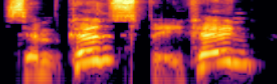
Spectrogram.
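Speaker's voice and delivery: high, slow self-important phone greeting; very important telephone voice. A narrator's reading. Father answers his house phone in a very important voice. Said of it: "his very important telephone voice".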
